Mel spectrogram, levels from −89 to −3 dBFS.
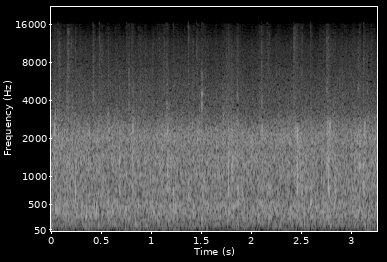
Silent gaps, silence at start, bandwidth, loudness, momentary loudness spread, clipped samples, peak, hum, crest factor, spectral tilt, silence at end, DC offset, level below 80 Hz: none; 0 s; 17 kHz; -31 LUFS; 1 LU; under 0.1%; -16 dBFS; none; 18 dB; -2.5 dB/octave; 0 s; under 0.1%; -64 dBFS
